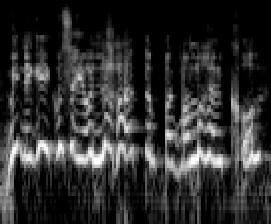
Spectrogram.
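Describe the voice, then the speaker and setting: High-voiced wounded, accusing wife. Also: female voice, normal speed. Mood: tearful, betrayed. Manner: accusing, emotional, often tearful. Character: hurt, betrayed wife confronting her lying husband. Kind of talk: Filipino radio melodrama acting. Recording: music bed under the dialogue.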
